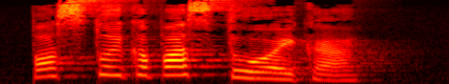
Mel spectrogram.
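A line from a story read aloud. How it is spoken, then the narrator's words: Genuinely indignant exclamation. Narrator (Russian): воскликнул Карп в неподдельном возмущении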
